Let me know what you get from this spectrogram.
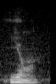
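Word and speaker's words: よん: for death is pronounced there is also another way to say the number four because of this reason which is yon and it seems to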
